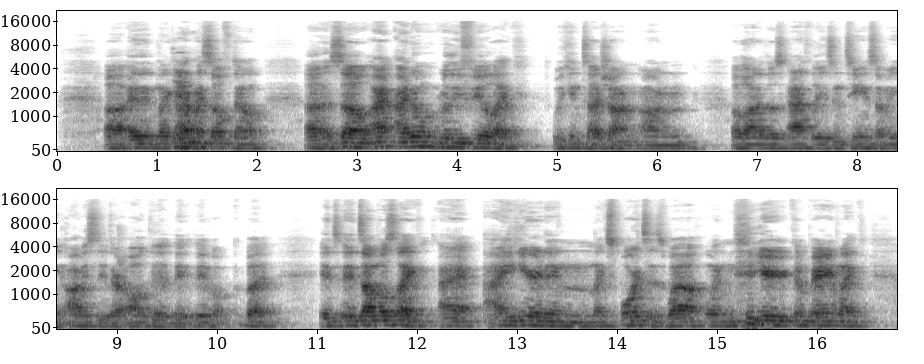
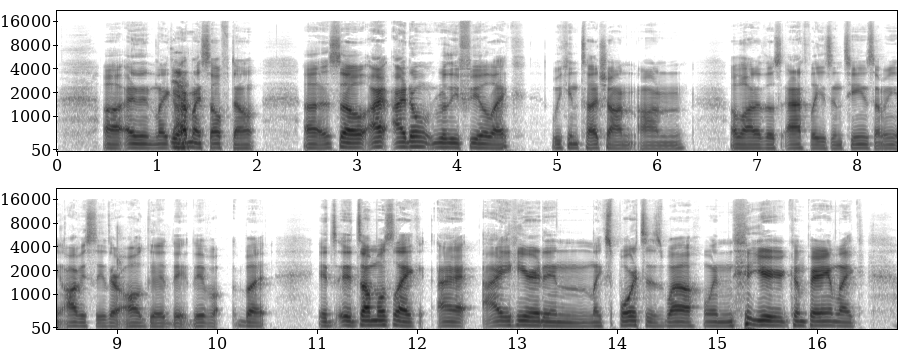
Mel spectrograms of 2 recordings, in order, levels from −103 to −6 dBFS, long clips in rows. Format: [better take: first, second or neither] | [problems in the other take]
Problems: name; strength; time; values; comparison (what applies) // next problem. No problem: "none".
second | off-mic speech; far // room echo; slight; dies away in 0.5 s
